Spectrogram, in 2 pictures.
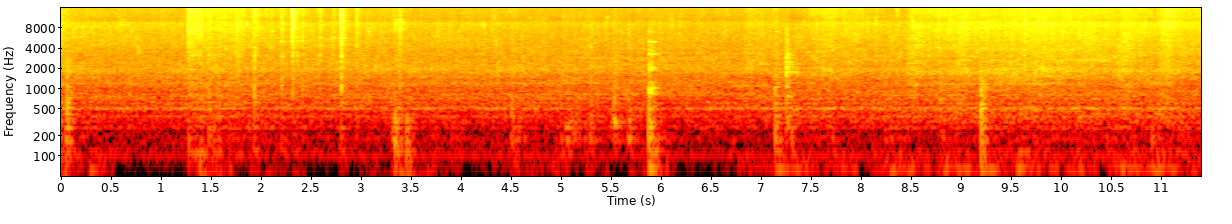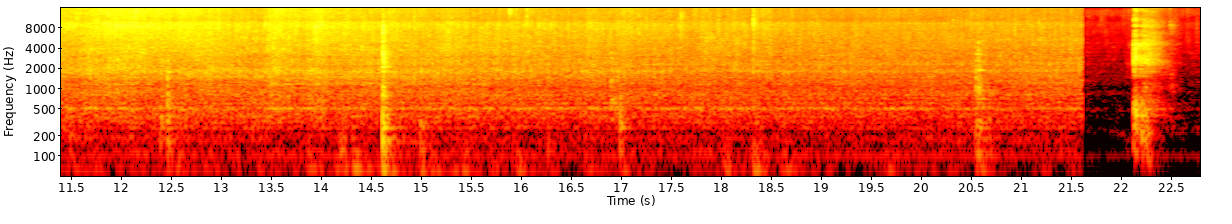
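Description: Brinjal cooking in a fried spiced masala, a steady low sizzle with scattered clicks and scrapes of stirring over about twenty seconds, and a brief cough or throat clearing near the start.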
